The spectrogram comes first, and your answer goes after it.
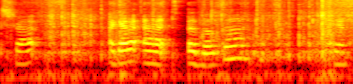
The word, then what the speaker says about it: Avoca: I got it at Avoca.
